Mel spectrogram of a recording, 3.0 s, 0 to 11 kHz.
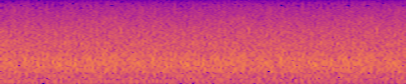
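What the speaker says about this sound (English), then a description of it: "Okay, so we have a river" Steady rushing river water from the 1996 video game Tomb Raider flows in an even, broadband wash, constant and moderately loud with no other sounds or voices.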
